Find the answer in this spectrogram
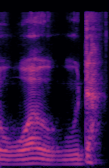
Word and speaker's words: world: But I think petrol is very expensive in other parts of the world. World. Cái từ này hay bị sai nè. Wow. World. Nó là âm Âu nha.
